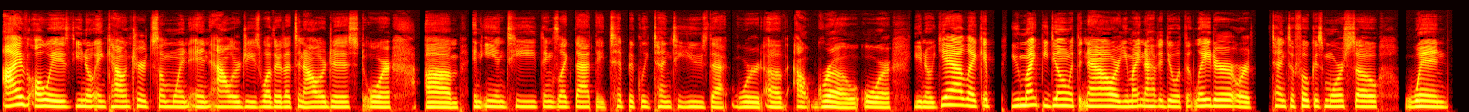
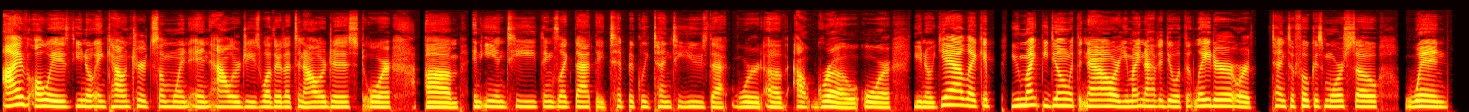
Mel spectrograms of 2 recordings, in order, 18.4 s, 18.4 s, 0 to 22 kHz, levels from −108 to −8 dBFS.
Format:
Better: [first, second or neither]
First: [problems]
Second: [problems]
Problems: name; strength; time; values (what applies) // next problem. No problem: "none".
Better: neither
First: none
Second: none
